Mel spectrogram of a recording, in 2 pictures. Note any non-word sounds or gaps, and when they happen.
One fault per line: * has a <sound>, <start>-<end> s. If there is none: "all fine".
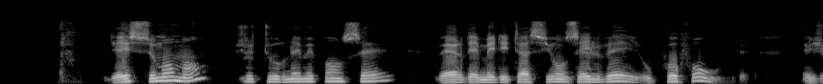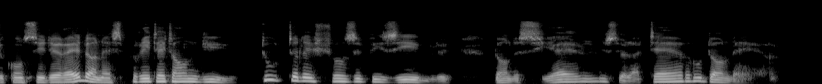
* has a cough, 0.6-0.8 s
